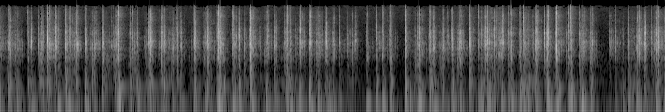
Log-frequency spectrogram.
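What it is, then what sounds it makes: Plastic mechanical keyboard. Fingertips of both hands type quickly on a backlit plastic computer keyboard with mechanical keys. The result is a dense run of sharp, bright clicks with short low thuds beneath them, and each keystroke stops almost at once. The typing pauses briefly twice before carrying on.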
